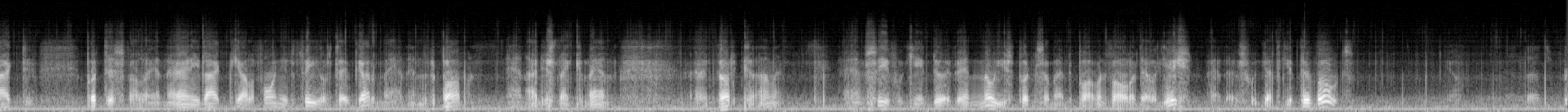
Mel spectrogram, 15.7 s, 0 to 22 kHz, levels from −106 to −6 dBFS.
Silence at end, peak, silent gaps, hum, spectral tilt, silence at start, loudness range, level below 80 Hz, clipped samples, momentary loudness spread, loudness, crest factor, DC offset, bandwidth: 0 s; -2 dBFS; none; none; -9.5 dB/octave; 0 s; 4 LU; -46 dBFS; under 0.1%; 17 LU; -22 LUFS; 22 dB; under 0.1%; 5.2 kHz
